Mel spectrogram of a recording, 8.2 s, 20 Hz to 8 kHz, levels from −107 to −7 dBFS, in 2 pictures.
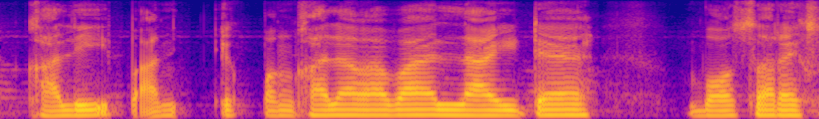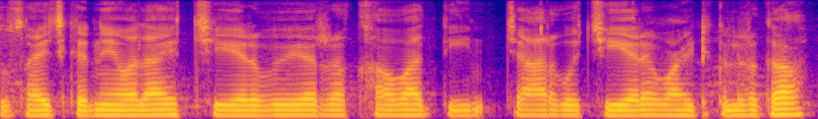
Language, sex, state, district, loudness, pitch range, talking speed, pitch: Hindi, male, Bihar, Araria, -20 LUFS, 125-130 Hz, 205 wpm, 130 Hz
